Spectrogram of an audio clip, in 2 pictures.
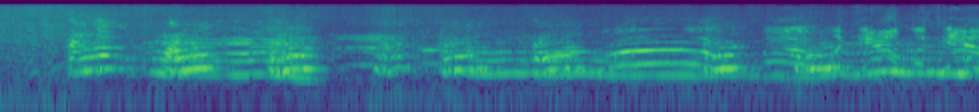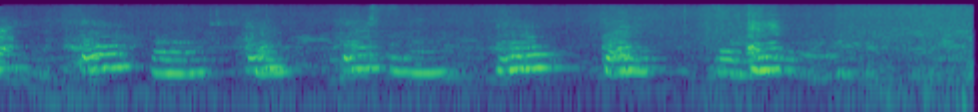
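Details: A sea otter that wants the fish cries for it with loud, whiny, harmonic squeals. Each cry rises and falls. They come in quick bursts about once a second for ten seconds, each wavering cry breaking off sharply.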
